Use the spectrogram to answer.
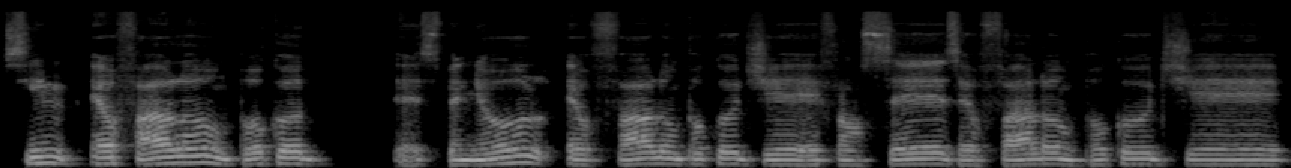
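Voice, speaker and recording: Hesitant man answering slowly. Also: medium pitch, steady tone. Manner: hesitant, with many fillers and pauses. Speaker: language learner being interviewed. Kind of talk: casual interview answers.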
